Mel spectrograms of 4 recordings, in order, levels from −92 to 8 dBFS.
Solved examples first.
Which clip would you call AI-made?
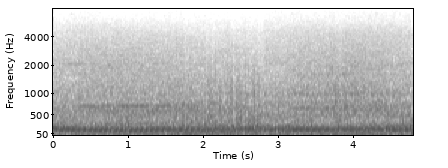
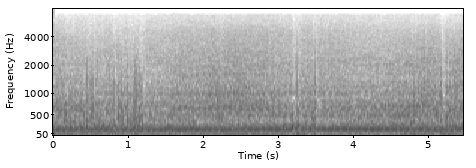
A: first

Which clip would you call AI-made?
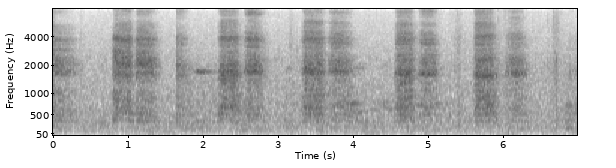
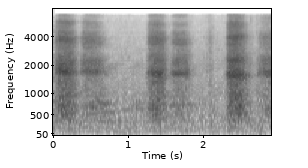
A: second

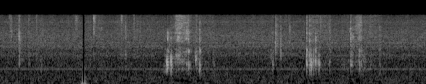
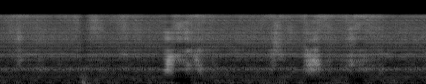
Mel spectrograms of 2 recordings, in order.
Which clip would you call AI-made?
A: second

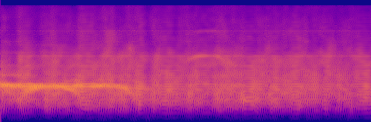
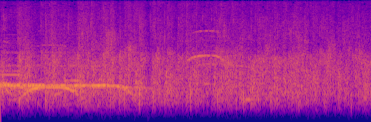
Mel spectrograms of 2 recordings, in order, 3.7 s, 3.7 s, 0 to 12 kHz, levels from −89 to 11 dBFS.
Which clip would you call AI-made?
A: first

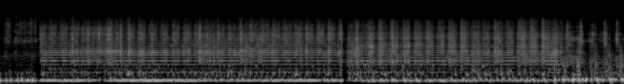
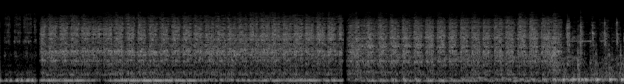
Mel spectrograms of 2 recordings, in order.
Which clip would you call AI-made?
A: first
